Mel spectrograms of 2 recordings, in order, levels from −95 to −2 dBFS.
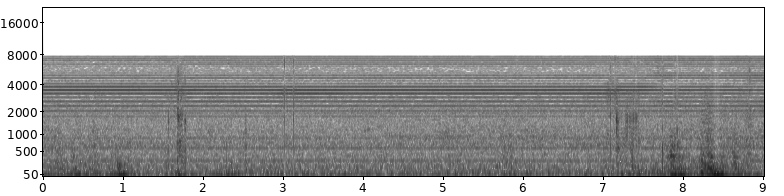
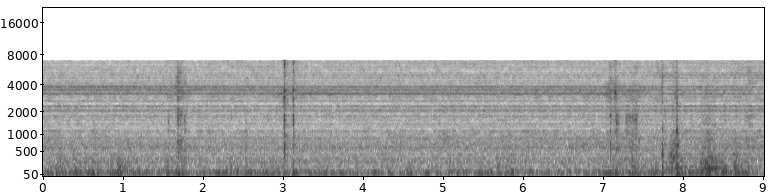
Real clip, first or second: first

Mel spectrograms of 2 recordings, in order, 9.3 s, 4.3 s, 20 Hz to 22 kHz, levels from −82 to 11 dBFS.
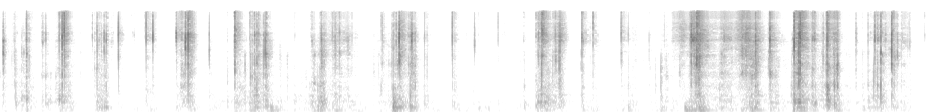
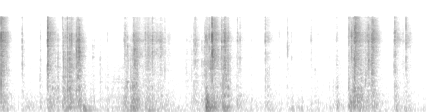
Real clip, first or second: second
